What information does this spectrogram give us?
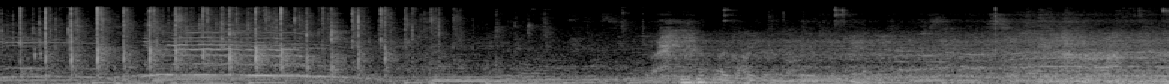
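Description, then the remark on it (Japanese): An audience applauds steadily for about ten seconds to welcome a coffee influencer at a live public recording also streamed on Instagram Live, the clapping dense and continuous, with faint voices mixed in underneath. “では皆様拍手でぜひお迎えください”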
